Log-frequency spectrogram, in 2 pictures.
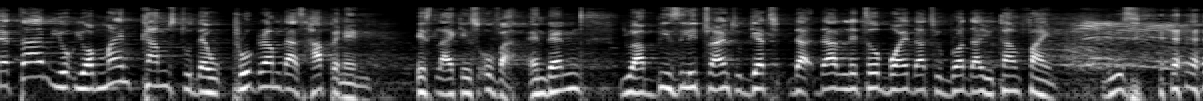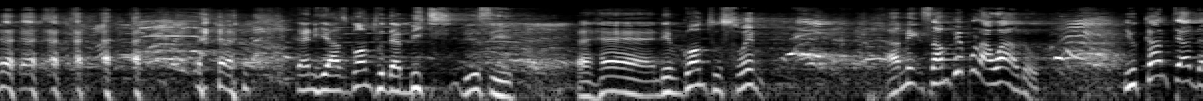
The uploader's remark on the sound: Preached at the Makarios Impartation Service - The Makarios Cathedral, HQ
